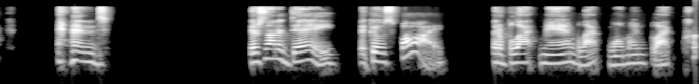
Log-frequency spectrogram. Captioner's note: laugh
